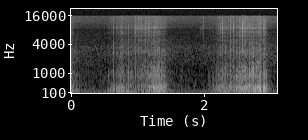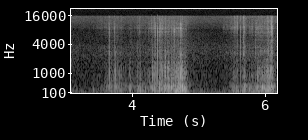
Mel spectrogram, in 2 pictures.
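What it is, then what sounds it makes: Jute burlap fabric being scratched. A hand with long purple nails scratches back and forth across a flat, coarse jute burlap fabric surface. The result is soft, raspy scratching strokes with a low-to-mid scrape, separated by short quiet pauses.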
